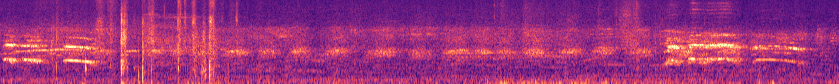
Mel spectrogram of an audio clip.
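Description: A rooster crowing twice, at the start and again about eight seconds later, each crow falling in pitch at its end. Between the crows there is a run of short, evenly repeated calls, and a few sharp knocks come a second or two in.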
